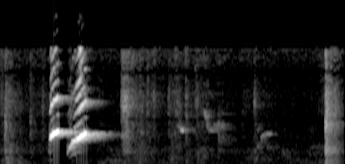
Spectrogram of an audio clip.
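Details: Masteran training recording of a loud cream-vented bulbul (cucak rawis): a bright two-note whistled phrase, the second note swooping downward, followed by quiet and a single dry click.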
